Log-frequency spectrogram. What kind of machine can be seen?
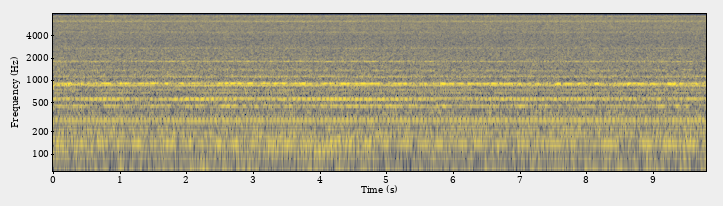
fan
